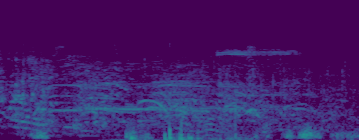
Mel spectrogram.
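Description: Faint sound of a live high school football play: scattered distant voices from players and crowd, a few dull thuds, and a steady high whistle blast lasting about a second in the second half, the referee's whistle blowing the play dead after the tackle.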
